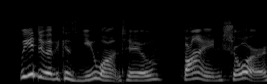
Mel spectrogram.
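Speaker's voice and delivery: ordinary talk, nothing marked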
